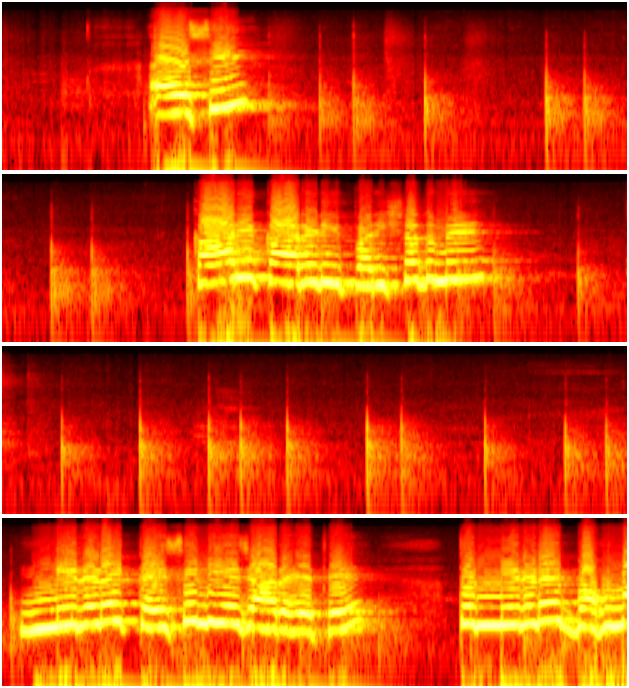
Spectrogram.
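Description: A young woman speaks clearly into a close microphone, explaining.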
